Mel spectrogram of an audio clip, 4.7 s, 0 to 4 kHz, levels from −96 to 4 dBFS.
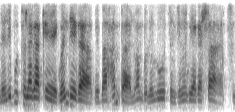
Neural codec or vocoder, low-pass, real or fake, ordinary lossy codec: none; 3.6 kHz; real; none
